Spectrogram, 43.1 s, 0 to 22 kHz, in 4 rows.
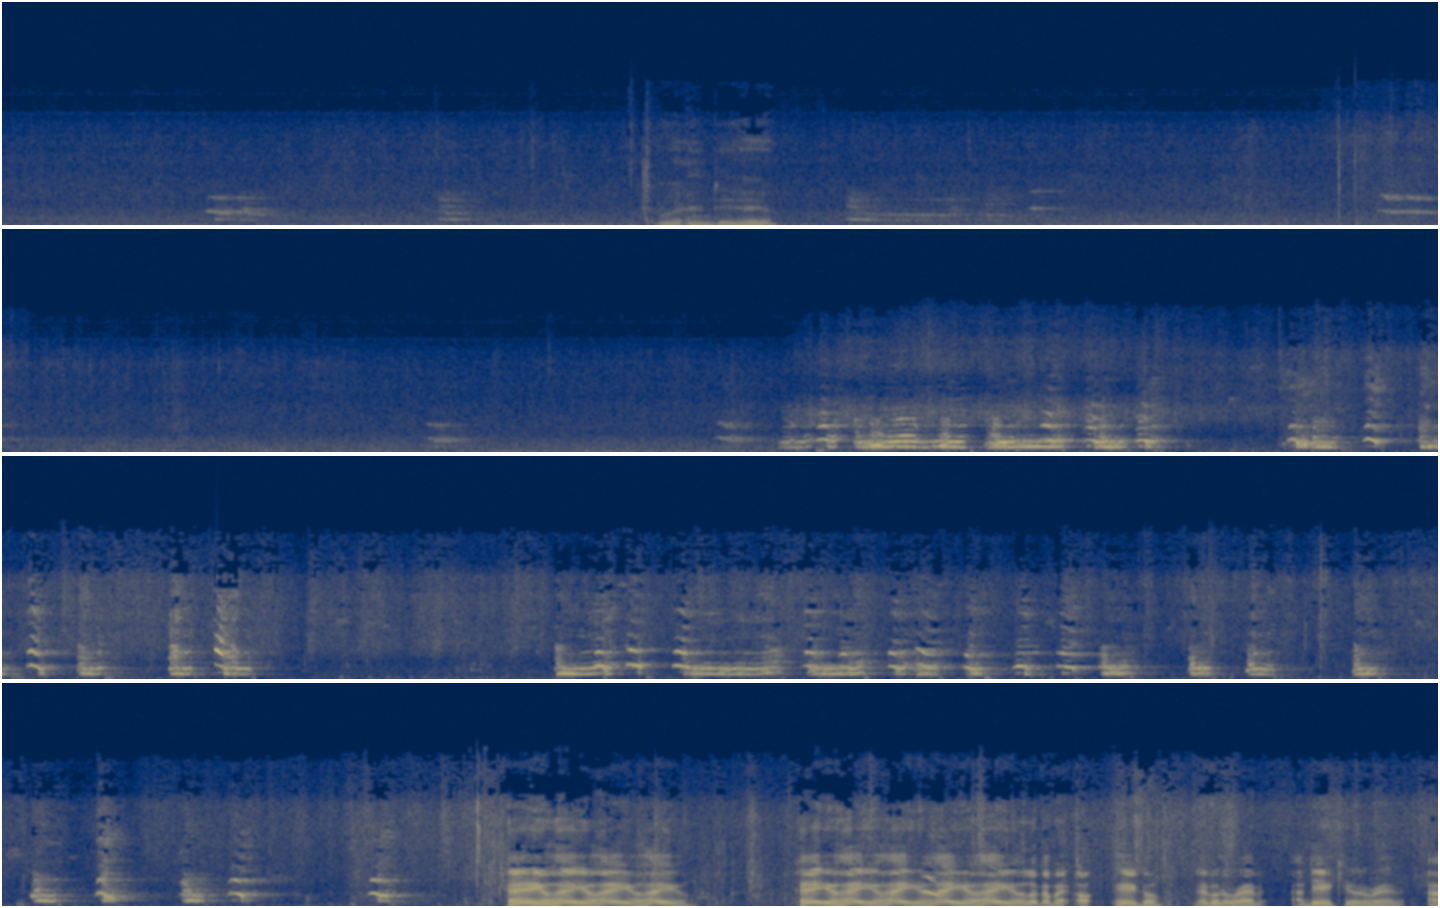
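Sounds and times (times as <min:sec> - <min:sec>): beagles barking and baying: 0:01.5 - 0:02.2, 0:03.2 - 0:03.7, 0:06.2 - 0:08.2, 0:10.2 - 0:11.2, 0:13.8 - 0:14.4, 0:16.0 - 0:24.6, 0:25.6 - 0:37.4, 0:38.3 - 0:40.9.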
